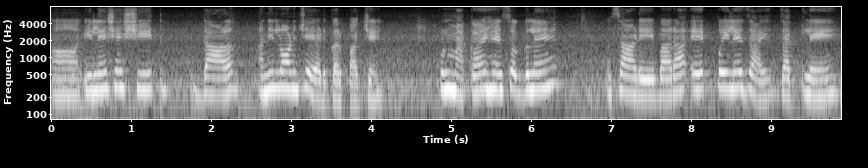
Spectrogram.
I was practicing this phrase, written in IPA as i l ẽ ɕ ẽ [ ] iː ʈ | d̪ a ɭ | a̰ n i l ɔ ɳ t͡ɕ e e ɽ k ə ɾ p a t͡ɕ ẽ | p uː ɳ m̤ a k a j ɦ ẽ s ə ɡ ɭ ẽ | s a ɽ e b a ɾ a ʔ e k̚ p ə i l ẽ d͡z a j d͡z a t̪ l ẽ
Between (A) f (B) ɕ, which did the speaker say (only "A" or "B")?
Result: B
